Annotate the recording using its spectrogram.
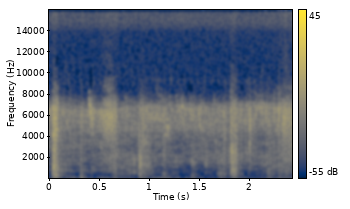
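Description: A few faint, scattered clicks and ticks over a quiet background, with one sharper click at the very start.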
